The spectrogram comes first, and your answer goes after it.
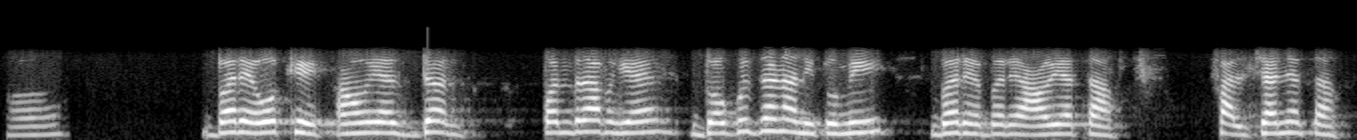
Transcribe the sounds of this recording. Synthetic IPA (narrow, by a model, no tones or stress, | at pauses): ɦɔ | bəɾeokeãwjat͡sdən | pənd̪ɾaməɡed̪oɡud͡zəɽ̃anit̪umiː | bəɾebəɾeãwjat̪a | falt͡ɕanjat̪a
